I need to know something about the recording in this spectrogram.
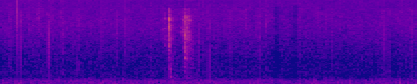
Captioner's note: doorknob rattles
